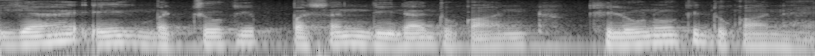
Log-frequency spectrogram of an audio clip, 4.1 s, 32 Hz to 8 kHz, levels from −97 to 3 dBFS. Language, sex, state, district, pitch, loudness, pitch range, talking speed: Hindi, male, Uttar Pradesh, Jalaun, 105 Hz, -21 LUFS, 95-115 Hz, 145 wpm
